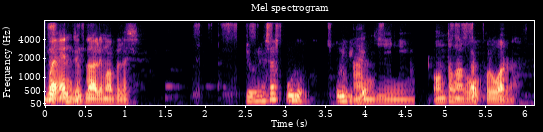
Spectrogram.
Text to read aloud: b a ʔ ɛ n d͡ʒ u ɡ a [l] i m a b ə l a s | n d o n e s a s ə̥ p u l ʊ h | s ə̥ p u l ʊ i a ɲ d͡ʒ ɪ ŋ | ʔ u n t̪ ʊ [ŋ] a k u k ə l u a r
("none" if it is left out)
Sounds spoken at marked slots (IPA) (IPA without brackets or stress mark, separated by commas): l, ŋ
